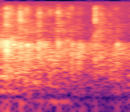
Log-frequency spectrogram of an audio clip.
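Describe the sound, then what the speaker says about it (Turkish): A live audience at a stage show applauds for Uğur Albayrak with steady, dense clapping, and a presenter's voice speaks over it. "Uğur Albayrak bir alkış alalım Uğur'a."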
